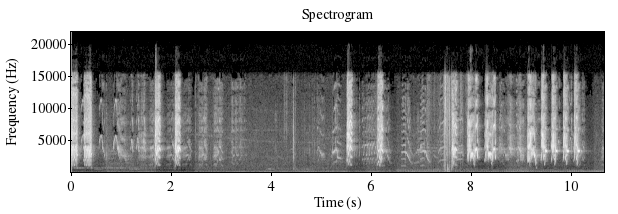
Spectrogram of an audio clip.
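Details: Varied calls from a pied myna: scattered harsh squawks and soft whistled slurs, then a dense burst of scratchy chatter near the end over a faint low rumble.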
